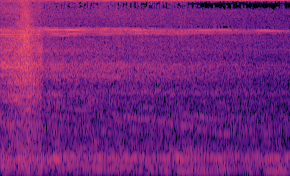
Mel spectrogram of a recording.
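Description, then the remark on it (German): A honey extractor spins to extract fresh honey, giving off a continuous mechanical hum with a whirring, washing-machine-like drone that holds even and fairly loud throughout, with no voices. “So nach der Schleuderung würde jetzt unten bei der Honigschleuder eben der frische Honig rausfließen.”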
